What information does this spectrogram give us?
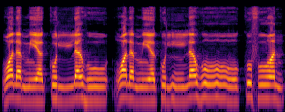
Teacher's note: اس میں نون کی آواز ختم ہو جائے گی کیونکہ یہاں ادغام بغیر غننے کے ہو رہا ہے، اسی یکن لہو پڑھنا درست نہیں ہے۔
